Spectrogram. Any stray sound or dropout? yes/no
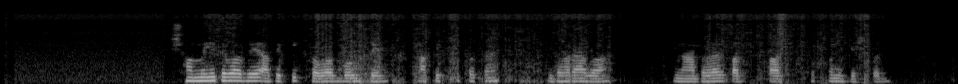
no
